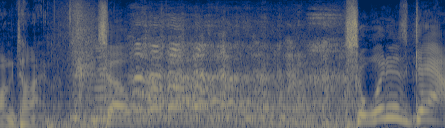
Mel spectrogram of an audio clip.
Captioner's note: audience laughing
